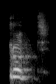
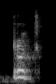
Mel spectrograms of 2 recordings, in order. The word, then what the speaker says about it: truth: But we call it as truth. Truth kya hai? The actual pronunciation is truth. You have to imagine as if there are two O's over there.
